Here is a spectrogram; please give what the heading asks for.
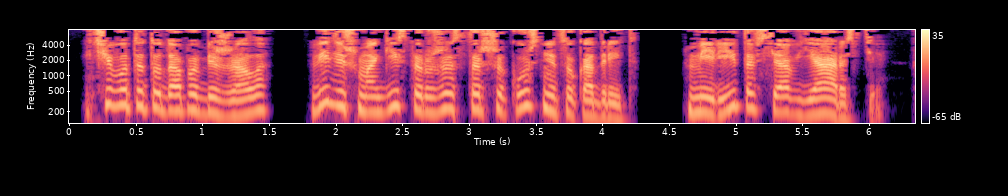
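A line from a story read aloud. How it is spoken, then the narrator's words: Chuckling. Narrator (Russian): хохотнул он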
